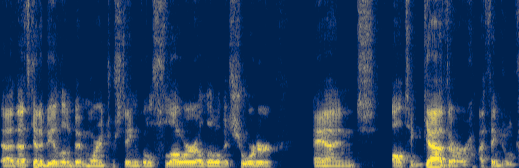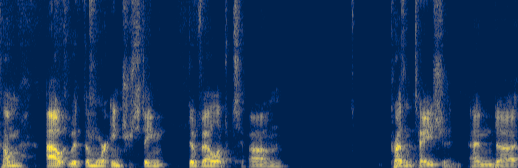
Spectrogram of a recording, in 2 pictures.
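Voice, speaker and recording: A man with an American accent speaks at medium pitch in a bright, sharp tone, monotone and flat, at a moderate pace. The recording is very clean with a silent background. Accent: pronounced American. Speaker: channel host reading Greek church texts. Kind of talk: casual talk to camera about channel plans. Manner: many fillers and repeated words.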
